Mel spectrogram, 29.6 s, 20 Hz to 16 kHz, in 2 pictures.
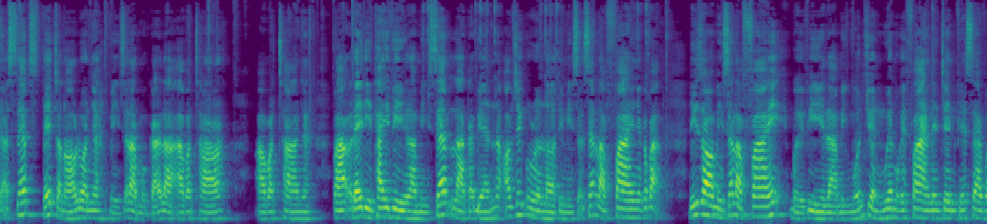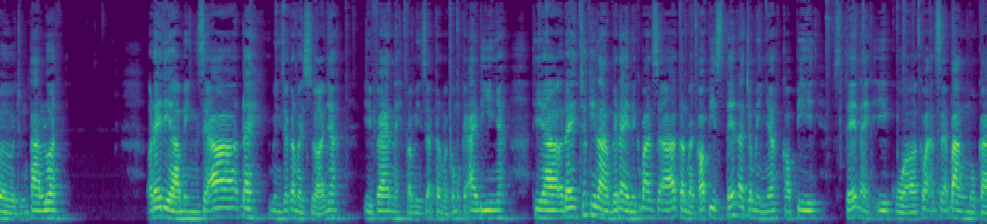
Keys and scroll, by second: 8.9 ctrl+c, 9.7 ctrl+v, 13.2 ctrl+s.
